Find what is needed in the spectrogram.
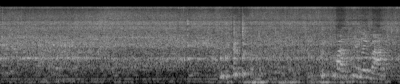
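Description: Chicken pieces frying in oil and marinade in a metal pan, sizzling steadily, with a metal spatula stirring and turning them, knocking low in the second half.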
